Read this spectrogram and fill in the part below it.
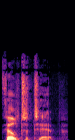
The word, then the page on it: filter tip: British English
